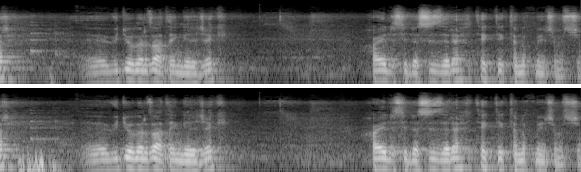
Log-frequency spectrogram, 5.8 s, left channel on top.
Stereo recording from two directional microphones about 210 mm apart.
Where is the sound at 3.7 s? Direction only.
Centre (ahead or behind).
